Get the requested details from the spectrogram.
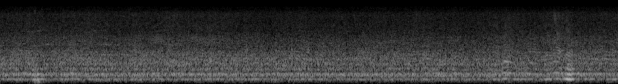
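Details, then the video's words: Steady buzzing from bees, a dense warm hum with a soft tap near the start and a short sharper click toward the end over the unbroken drone. "bees therapy relaxing natural buzzing sound"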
